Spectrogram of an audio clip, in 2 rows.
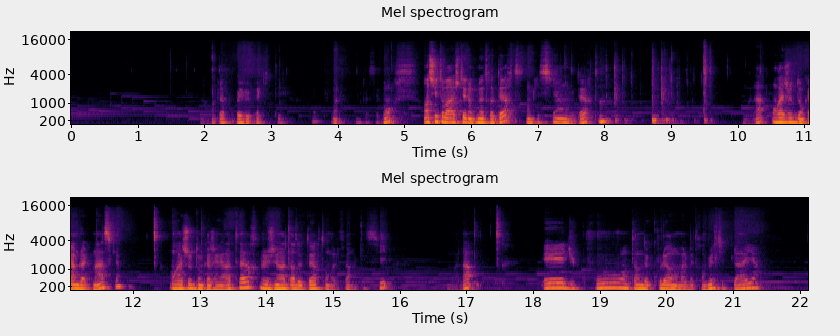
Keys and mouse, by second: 0.9 right click, 4.3 right click, 4.8 middle click, 10.3 right click, 12.2 right click, 13.8 right click.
